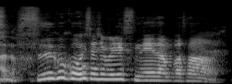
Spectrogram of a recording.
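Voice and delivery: high, loud, barely holding laughter; trying not to laugh. Real, not acted. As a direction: fight back the giggles. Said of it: "吹き出しそうなところをね、ずっとこらえて".

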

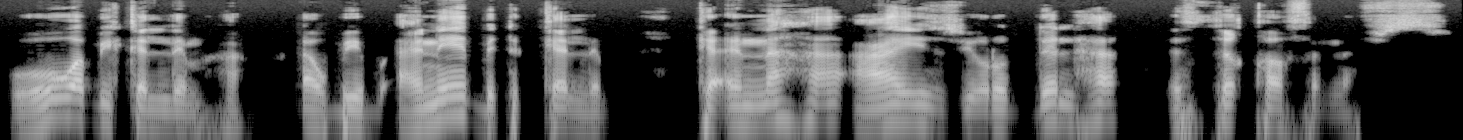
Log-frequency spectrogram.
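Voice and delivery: usual speaking voice

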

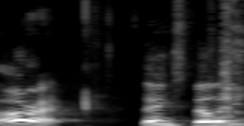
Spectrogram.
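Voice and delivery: high, quick pretend sign-off; mock caller. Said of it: "which voice you were doing for you".

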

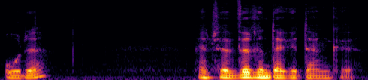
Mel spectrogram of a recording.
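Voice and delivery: ordinary delivery

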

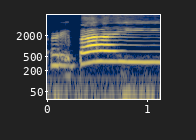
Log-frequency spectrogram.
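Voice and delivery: loud, high, slow singsong bye; exaggerated cartoon intonation. Shown as a demonstration. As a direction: stretch the bye out big and bright. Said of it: "No, say it right".

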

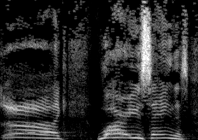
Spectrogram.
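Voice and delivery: acted whiny irritation; exasperated teen. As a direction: groan at mom for nagging. Teen snapping at mom.

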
